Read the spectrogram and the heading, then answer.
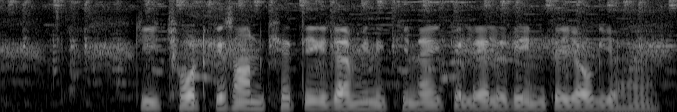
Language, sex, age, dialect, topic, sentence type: Maithili, male, 31-35, Bajjika, agriculture, statement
